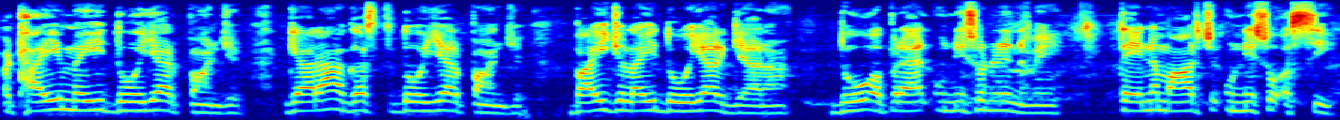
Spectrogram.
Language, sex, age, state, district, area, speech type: Punjabi, male, 18-30, Punjab, Kapurthala, urban, spontaneous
